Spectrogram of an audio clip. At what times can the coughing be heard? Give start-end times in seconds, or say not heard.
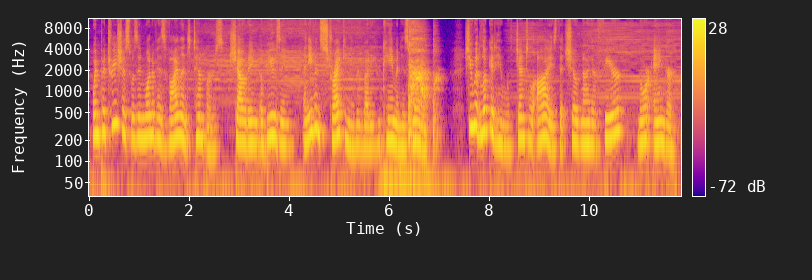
5.8-7.0.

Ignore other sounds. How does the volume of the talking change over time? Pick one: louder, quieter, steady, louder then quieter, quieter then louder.
steady.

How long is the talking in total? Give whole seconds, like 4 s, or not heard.
12 s.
